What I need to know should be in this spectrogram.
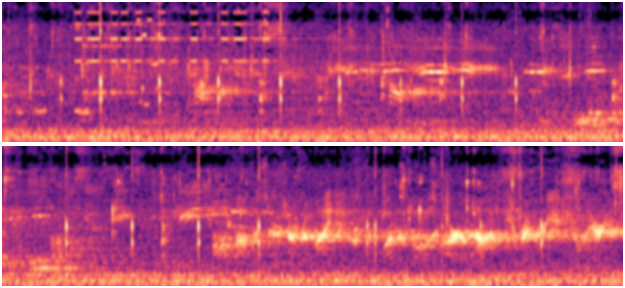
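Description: Soft electronic beeps sound as menu options are chosen.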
